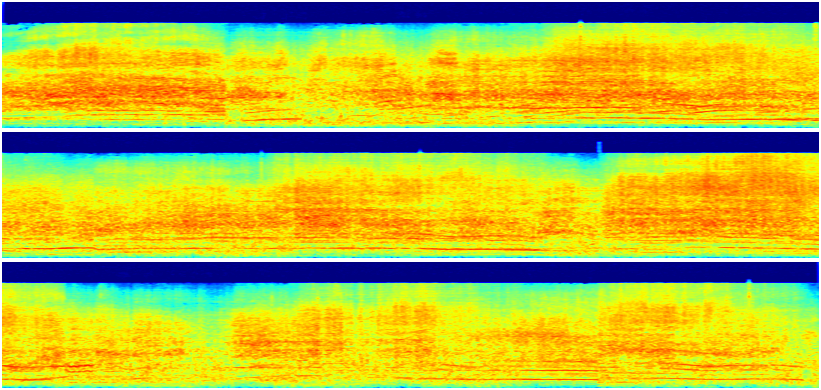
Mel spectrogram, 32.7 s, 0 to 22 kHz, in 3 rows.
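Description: Drift cars sliding on track, among them a 1996 BMW 528i E39. The engines rev hard, their pitch rising and falling again and again, over a continuous hiss of tyres squealing and skidding.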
